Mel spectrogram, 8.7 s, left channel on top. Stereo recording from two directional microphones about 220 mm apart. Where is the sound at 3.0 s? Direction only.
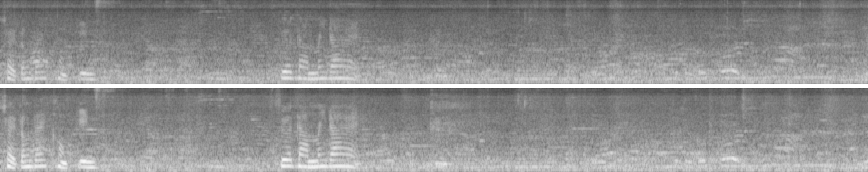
15° right (ahead or behind).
